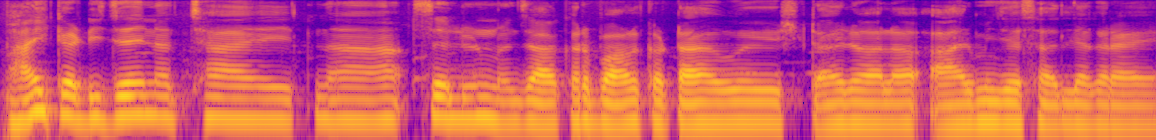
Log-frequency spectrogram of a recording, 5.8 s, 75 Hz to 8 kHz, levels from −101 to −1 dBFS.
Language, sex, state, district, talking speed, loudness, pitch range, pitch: Hindi, male, Chhattisgarh, Korba, 205 wpm, -19 LUFS, 130-155 Hz, 135 Hz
